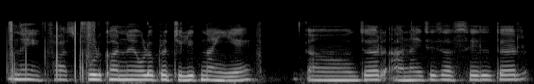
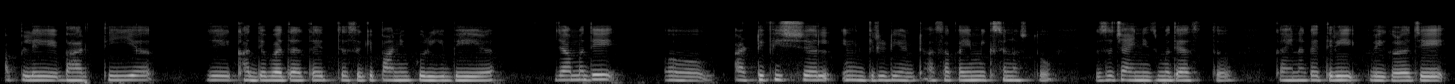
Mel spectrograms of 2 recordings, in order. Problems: none marked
